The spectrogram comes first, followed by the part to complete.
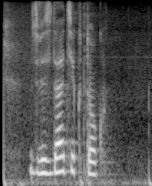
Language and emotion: Russian, neutral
